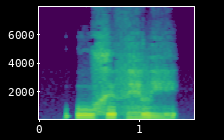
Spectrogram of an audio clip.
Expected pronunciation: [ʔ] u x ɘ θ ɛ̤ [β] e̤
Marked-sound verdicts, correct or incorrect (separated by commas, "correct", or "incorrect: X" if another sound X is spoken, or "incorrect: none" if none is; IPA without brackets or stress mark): correct, correct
